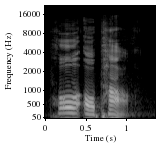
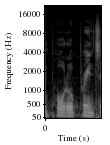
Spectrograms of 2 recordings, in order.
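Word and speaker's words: Port-au-Prince: And the French pronunciation, and I'll probably slaughter this, but it's Port au Par. Port au Par. Wow. Is how you say it with a French, Port au Par. Now, right. If I had called it that in the run, punters would have been scratching their head and saying, what's he on? But Port au Par is how you say it if you were speaking about the capital of Haiti in the French accent.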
